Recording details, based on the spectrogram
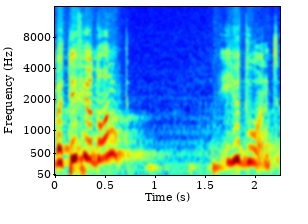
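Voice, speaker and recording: The speaker is female. Her accent is non-native. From Ukraine. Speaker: parishioner. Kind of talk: testimony at Q&A. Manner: halting.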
